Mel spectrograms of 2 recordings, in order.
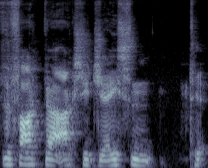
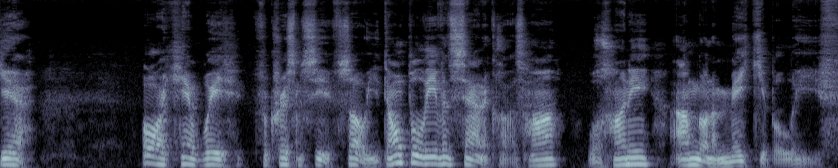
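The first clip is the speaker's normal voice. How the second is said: put-on American accent. Retelling a scene from a film, imitating an American accent. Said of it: "he's doing an American accent".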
